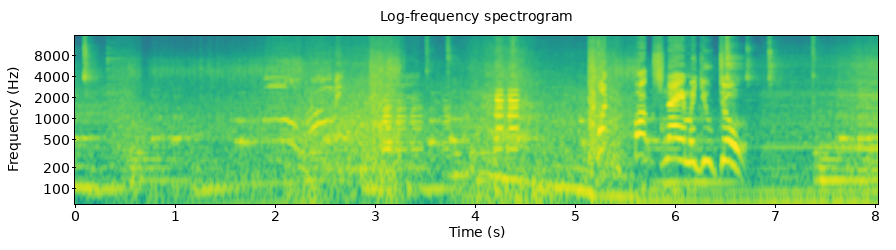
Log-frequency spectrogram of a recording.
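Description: A heavy bus crashes down onto a road with loud metal bangs and scraping.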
